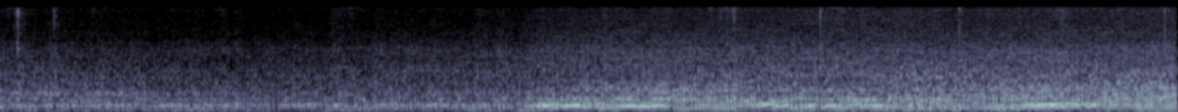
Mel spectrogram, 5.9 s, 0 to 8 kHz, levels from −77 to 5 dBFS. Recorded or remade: remade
